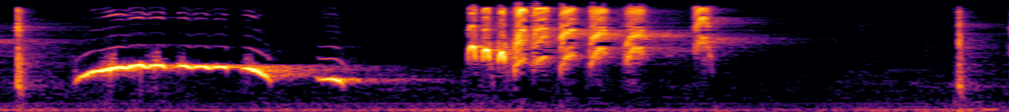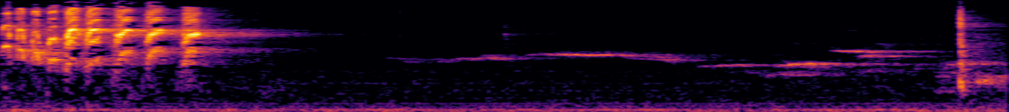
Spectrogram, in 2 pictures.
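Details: White-rumped shama in competitive song for voice training: a loud arched whistle, then two bursts of rapid harsh chattering notes separated by a click, ending in soft high whistles.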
